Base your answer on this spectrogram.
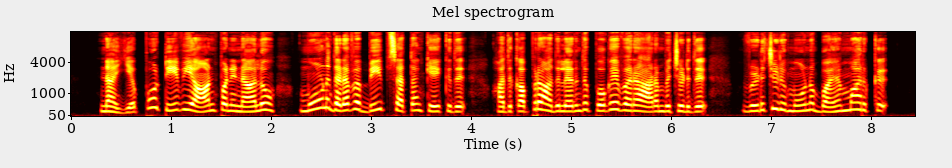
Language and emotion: Tamil, fearful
